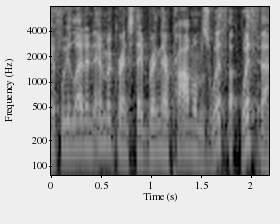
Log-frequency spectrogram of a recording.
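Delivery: ordinary talk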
